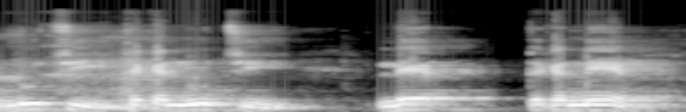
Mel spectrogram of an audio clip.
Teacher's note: ল ধ্বনি কখনো কখনো ন ধ্বনিতে রূপান্তরিত হয়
